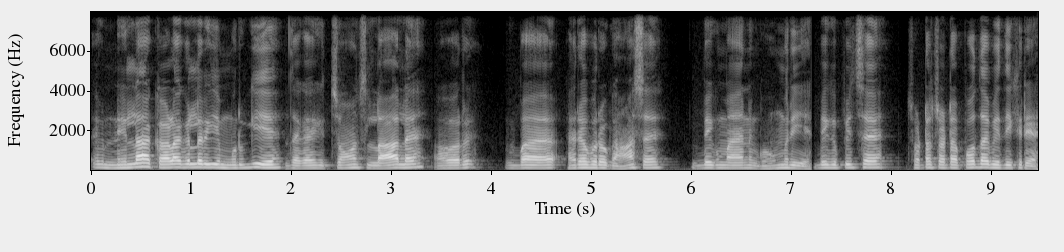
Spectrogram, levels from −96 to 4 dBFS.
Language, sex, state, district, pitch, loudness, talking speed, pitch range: Marwari, male, Rajasthan, Churu, 145 Hz, -17 LUFS, 185 wpm, 135-155 Hz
